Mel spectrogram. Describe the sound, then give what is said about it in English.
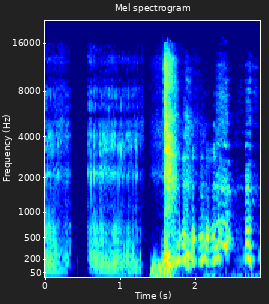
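A snoring sound effect represents a person asleep: two long, droning, rasping inhales give way to a louder, harsher stretch of snorting and rattling breath, with no talk. “I in fact do not snore, but Keith had to put that audio cue in there so you would understand what he was doing. I was asleep.”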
